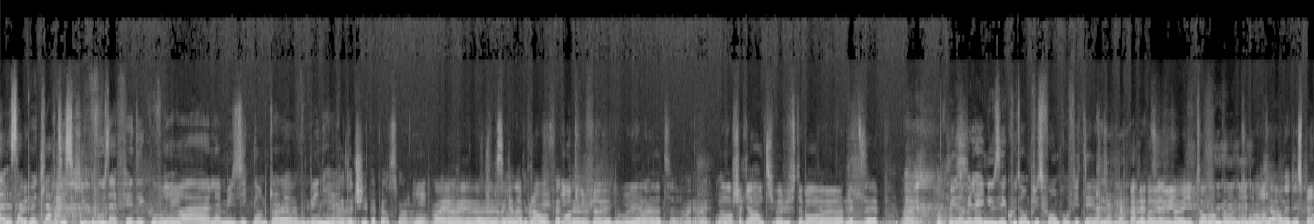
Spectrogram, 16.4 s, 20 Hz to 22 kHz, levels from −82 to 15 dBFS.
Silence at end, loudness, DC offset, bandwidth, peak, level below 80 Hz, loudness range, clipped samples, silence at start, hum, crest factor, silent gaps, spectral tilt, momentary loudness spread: 0 s; -11 LUFS; under 0.1%; over 20 kHz; 0 dBFS; -24 dBFS; 2 LU; under 0.1%; 0 s; none; 10 dB; none; -6 dB/octave; 5 LU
